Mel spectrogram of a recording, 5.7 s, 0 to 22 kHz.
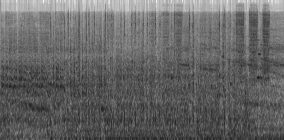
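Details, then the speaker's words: IHC 560 LP tractor after sitting in a shed over 20 years: loud, ragged cranking with irregular coughs and pops that never settle into a run; earlier sputtering blew walnuts out of the exhaust; cause unconfirmed. "now when i first got into sputt and sputtered try to run a little bit ago it blew a bunch of walnuts which i wish i was filming out of the exhaust pipe"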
